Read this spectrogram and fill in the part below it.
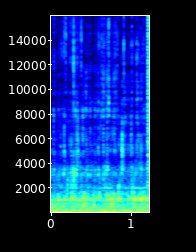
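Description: Green tea (Bi Lou Chun) poured from a gaiwan, a brief soft trickle and splash of water into a cup, close and quiet with no talk.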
